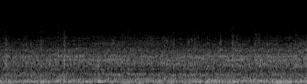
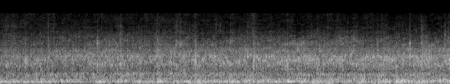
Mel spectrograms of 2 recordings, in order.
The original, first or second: first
